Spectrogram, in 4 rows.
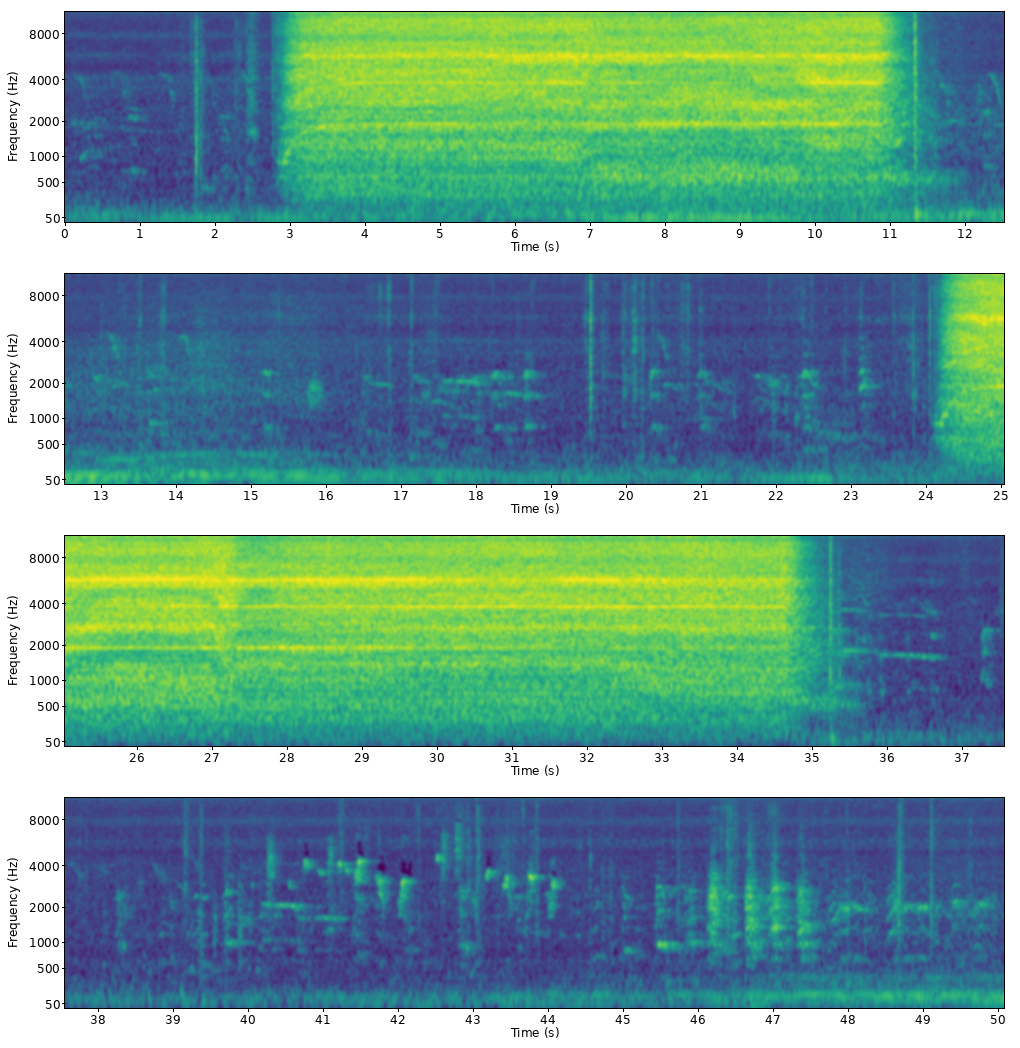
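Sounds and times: hair dryer blowing: 2.8s - 12.0s, 24.0s - 35.9s.

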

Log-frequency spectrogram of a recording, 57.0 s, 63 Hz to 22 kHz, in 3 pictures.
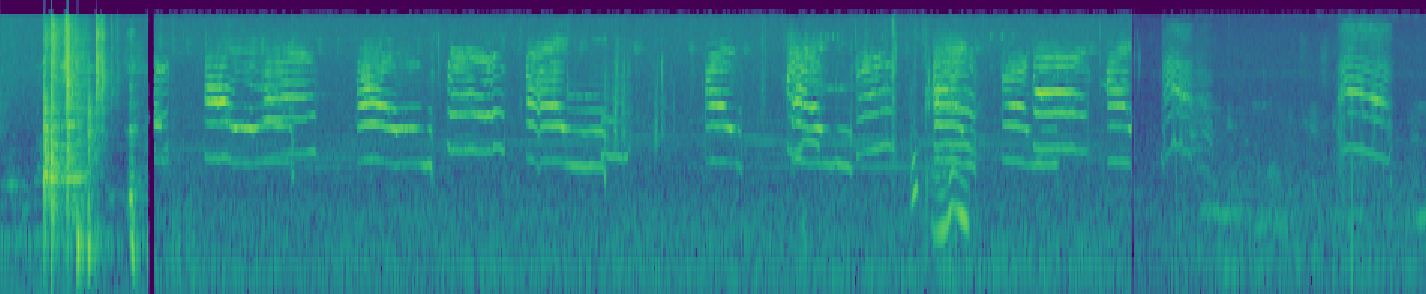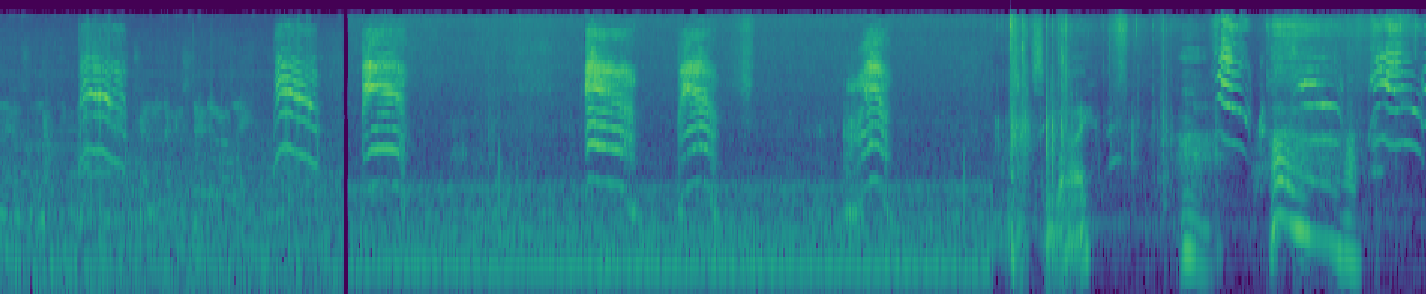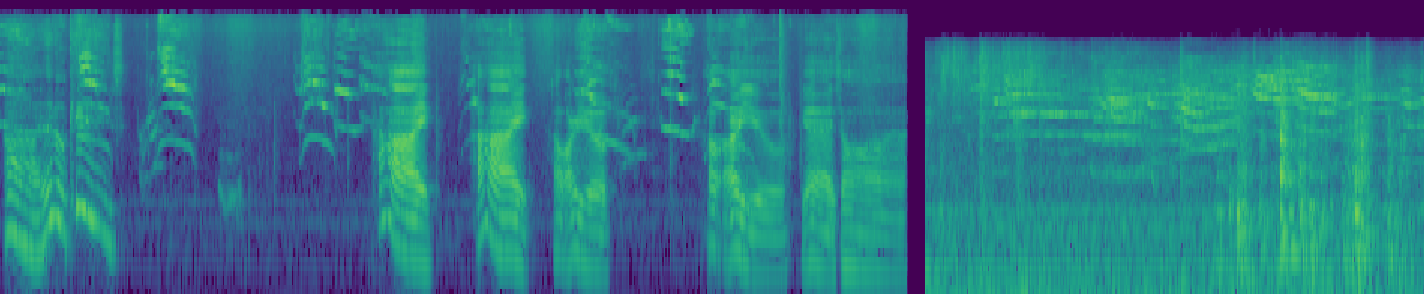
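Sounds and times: kittens meowing: 2.0s - 8.5s, 9.3s - 16.3s, 17.8s - 18.6s, 20.0s - 20.8s, 22.6s - 24.5s, 26.8s - 28.6s, 30.2s - 31.0s, 34.8s - 38.2s, 39.0s - 41.3s, 41.9s - 43.5s, 44.1s - 44.8s, 45.6s - 48.1s, 51.3s - 57.0s.

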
